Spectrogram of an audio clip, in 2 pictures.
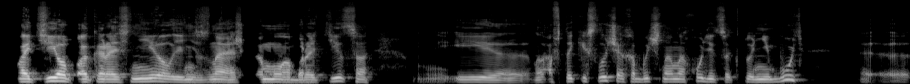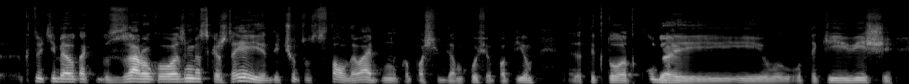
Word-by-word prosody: Потел, 135 Hz, +4 st, +8 dB
покраснел 125 Hz, +3 st, +4 dB
и 115 Hz, -1 st, +2 dB
не 115 Hz, -1 st, 0 dB
знаешь, 110 Hz, 0 st, +1 dB
к -, -, -18 dB
кому 120 Hz, 0 st, +3 dB
обратиться, 115 Hz, +5 st, -1 dB, 0.5 s
м, -, -, -22 dB
и 110 Hz, -1 st, -3 dB, 0.4 s
А 115 Hz, +2 st, -7 dB
в -, -, -7 dB
таких 140 Hz, +1 st, -4 dB
случаях 170 Hz, -6 st, -1 dB
обычно 130 Hz, -1 st, -2 dB
находится 125 Hz, -1 st, -3 dB
кто-нибудь, 125 Hz, -, -2 dB, 0.6 s
э, -, -, -15 dB, 0.6 s
кто 285 Hz, -, -5 dB
тебя 140 Hz, -, +2 dB
вот 130 Hz, -, -2 dB
так 125 Hz, -, -3 dB
за 110 Hz, +6 st, +3 dB
руку 125 Hz, -1 st, +2 dB
возьмет, 135 Hz, +3 st, +3 dB
скажет: 115 Hz, 0 st, -6 dB
"Эй, 140 Hz, -9 st, +2 dB
ты 105 Hz, +3 st, -11 dB
чё -, -, -9 dB
тут 95 Hz, -1 st, -17 dB
встал? -, -, -4 dB
Давай, -, -, -1 dB
ну-ка, 95 Hz, -2 st, -9 dB
пошли 100 Hz, -, -10 dB
там 85 Hz, 0 st, -9 dB
кофе -, -, -9 dB
попьем. 95 Hz, -3 st, -8 dB, 0.3 s
Э, -, -, -13 dB
ты -, -, -9 dB
кто? 95 Hz, -1 st, -3 dB
Откуда?" 105 Hz, +1 st, -1 dB
И 85 Hz, 0 st, -5 dB
вот 85 Hz, 0 st, -10 dB
такие 95 Hz, -1 st, -5 dB
вещи, 90 Hz, -4 st, -3 dB
115 Hz, 150 wpm, -23 LUFS, 100-130 Hz, 0.6 s, Потел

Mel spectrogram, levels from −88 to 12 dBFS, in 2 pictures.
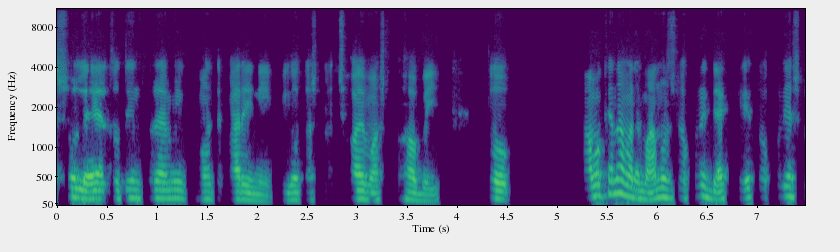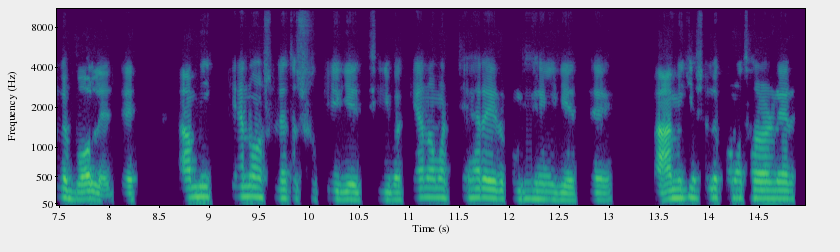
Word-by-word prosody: আসলে 155 Hz, -4 st, +3 dB, 0.2 s
এতদিন 140 Hz, +2 st, -3 dB
ধরে 140 Hz, -, 0 dB
আমি 140 Hz, 0 st, +1 dB
ঘুমাতে 125 Hz, 0 st, -6 dB
পারিনি, 120 Hz, -5 st, +1 dB, 0.2 s
বিগত 120 Hz, 0 st, -1 dB
আসলে -, -, -20 dB
৬ 135 Hz, -1 st, +3 dB
মাস 115 Hz, 0 st, 0 dB
তো -, -, -48 dB
হবেই। 105 Hz, -4 st, 0 dB, 0.5 s
তো, -, -, +1 dB, 0.9 s
আমাকে 180 Hz, +5 st, +2 dB
না 225 Hz, -, +5 dB
মানে 145 Hz, -5 st, +4 dB
মানুষ 155 Hz, +6 st, +4 dB
যখনই 170 Hz, +4 st, -4 dB
দেখে 125 Hz, +1 st, -1 dB, 0.2 s
তখনই 170 Hz, -, -7 dB
আসলে 160 Hz, -1 st, 0 dB
বলে 125 Hz, -3 st, +5 dB, 0.2 s
যে -, -, -4 dB, 0.6 s
আমি 165 Hz, +2 st, +3 dB, 0.3 s
কেনো 170 Hz, 0 st, 0 dB
আসলে 150 Hz, -1 st, -14 dB
এত 140 Hz, -, -14 dB
শুকিয়ে 130 Hz, 0 st, -9 dB
গিয়েছি 125 Hz, -1 st, -1 dB
বা 120 Hz, -, +1 dB
কেনো 155 Hz, +1 st, -2 dB
আমার 155 Hz, -2 st, 0 dB
চেহারা 155 Hz, 0 st, +2 dB
এরকম 135 Hz, -1 st, -4 dB
ভেঙে 130 Hz, -2 st, -1 dB
গিয়েছে? 110 Hz, 0 st, -2 dB, 0.5 s
বা -, -, -4 dB
আমি 145 Hz, +2 st, +5 dB
কি -, -, -3 dB
আসলে 155 Hz, +1 st, -2 dB
কোনো 145 Hz, 0 st, -2 dB
ধরনের 140 Hz, -1 st, +4 dB
140 Hz, 170 wpm, -22 LUFS, 125-155 Hz, 0.9 s, না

